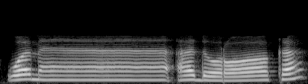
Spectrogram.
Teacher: دال باندې به قلقله کوو، ځکه چې په دې باندې سکون دی، او را به غټه وایو، ځکه چې په دې فتحه ده، او دا به دوه حرکه راکاږو هم، او کاف با یو حرکه وایو.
